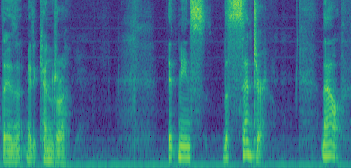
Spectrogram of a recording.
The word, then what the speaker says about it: kendra: kantra means the center so kendra is just the way that the indians pronounced it instead of kantra there isn't a kendra it means the center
